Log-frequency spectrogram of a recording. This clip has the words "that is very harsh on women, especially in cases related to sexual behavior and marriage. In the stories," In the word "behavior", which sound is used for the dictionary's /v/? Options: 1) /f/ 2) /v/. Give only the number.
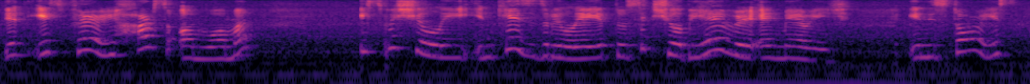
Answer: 2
